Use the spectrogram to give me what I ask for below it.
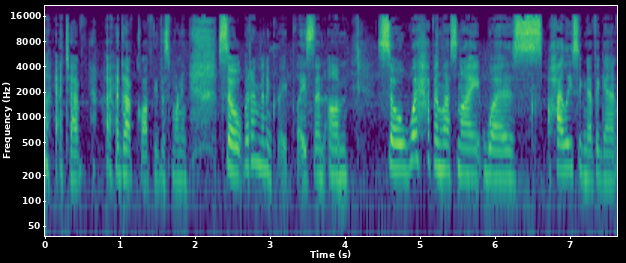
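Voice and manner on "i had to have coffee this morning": rushed, fast-paced chatter. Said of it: "why I'm speaking so quickly".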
